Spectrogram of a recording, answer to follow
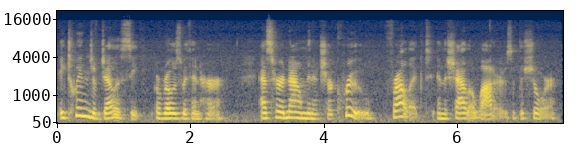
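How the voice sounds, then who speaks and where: Creaky-voiced woman narrating a story. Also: lowish voice, normal speed, a little hiss or hum, low-quality recording. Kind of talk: scripted fiction narration.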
